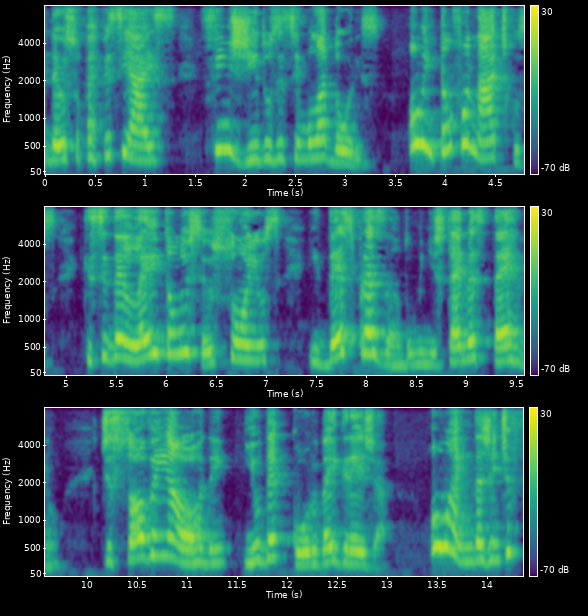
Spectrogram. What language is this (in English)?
Portuguese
